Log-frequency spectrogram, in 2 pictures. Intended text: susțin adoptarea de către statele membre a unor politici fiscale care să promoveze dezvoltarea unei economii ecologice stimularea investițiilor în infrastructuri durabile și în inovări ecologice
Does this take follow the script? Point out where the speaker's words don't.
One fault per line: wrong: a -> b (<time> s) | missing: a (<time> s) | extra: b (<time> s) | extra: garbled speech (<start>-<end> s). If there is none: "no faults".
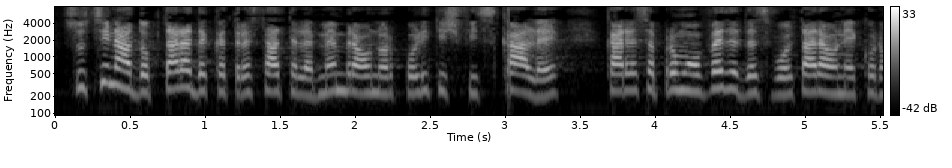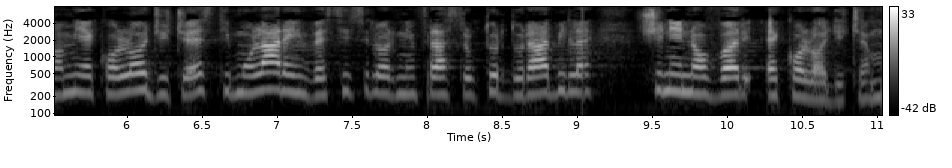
no faults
